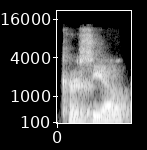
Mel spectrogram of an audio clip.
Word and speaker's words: Curcio: say his name wrong Curcio I think is how you pronounce his last name can you spell that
